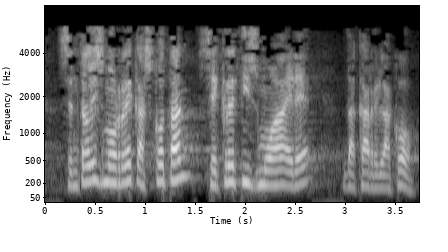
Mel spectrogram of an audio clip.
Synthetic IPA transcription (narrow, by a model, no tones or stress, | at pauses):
se̞nt̪ɾalizmo̞ːre̞kasko̞t̪anse̞kɾe̞t̪izmo̞ae̞ɾe̞ | ðakare̞lako̞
